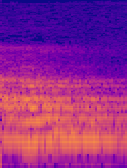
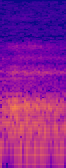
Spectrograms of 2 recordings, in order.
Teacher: अंग का उच्चारण स्थान क्या है, नासिका, और अह का उच्चारण स्थान क्या है, कंठे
